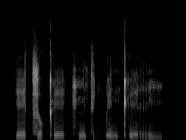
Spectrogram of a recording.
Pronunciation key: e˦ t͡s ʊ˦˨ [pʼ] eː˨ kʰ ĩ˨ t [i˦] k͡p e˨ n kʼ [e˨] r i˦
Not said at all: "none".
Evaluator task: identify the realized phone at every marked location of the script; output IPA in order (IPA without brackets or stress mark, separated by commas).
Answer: kʼ, i˦, e˨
